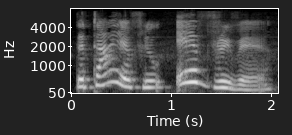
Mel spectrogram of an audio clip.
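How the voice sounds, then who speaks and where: A woman reading a children's picture book aloud in a measured, expressive way. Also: a little high, muffled recording. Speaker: storybook reader. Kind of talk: children's read-aloud narration.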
